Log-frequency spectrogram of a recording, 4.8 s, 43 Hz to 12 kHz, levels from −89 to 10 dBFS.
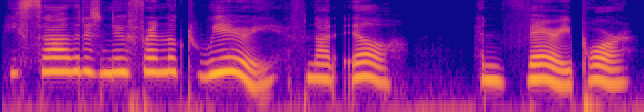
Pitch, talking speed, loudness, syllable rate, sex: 260 Hz, 175 wpm, -17 LUFS, 4.3 syllables/s, female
